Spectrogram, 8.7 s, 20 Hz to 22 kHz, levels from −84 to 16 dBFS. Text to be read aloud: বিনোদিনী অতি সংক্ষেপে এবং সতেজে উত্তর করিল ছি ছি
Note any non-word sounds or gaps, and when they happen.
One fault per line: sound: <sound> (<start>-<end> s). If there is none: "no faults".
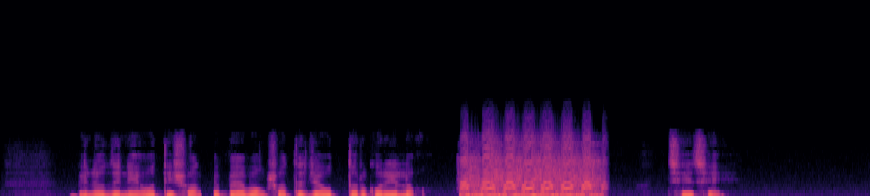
sound: dropout (2.0-2.1 s)
sound: laugh (4.5-6.1 s)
